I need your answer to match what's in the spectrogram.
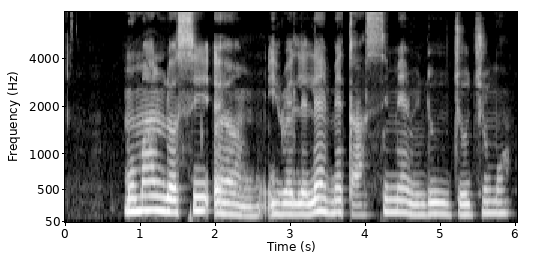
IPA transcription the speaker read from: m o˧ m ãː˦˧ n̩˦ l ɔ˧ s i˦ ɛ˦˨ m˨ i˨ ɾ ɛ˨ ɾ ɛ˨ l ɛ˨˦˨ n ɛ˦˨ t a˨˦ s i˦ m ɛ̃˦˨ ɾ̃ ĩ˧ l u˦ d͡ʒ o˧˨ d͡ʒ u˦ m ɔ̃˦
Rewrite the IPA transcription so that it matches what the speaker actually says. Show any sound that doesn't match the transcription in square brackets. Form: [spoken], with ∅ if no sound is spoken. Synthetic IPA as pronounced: m o˧ m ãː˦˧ n̩˦ l ɔ˧ s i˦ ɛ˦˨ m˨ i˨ ɾ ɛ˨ [l] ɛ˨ l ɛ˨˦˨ [m] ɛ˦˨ t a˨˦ s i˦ m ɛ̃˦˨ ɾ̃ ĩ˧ l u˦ d͡ʒ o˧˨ d͡ʒ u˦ m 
